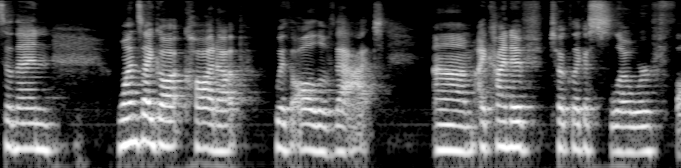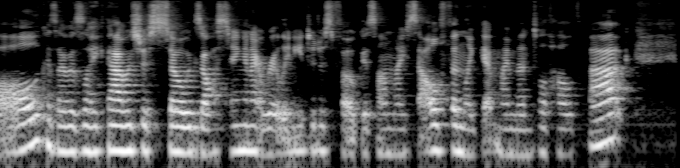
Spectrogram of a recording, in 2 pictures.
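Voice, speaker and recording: The speaker has a Canadian accent and a normal speaking voice. The pace is moderate and the intonation fairly even. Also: woman, medium pitch for a woman. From Canada, Ontario (Parry Sound). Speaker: sewist and clothing brand owner. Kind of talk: casual interview chat.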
